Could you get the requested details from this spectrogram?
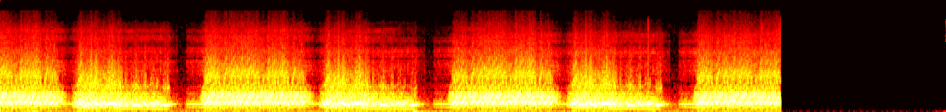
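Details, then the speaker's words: Rhonchi in a respiratory exam lecture: low-pitched snoring rumbles in both breath phases over several breaths. "silbido del aire al pasar por una indie dura se hacen en todo el tórax y a veces son escuchados a distancia"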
